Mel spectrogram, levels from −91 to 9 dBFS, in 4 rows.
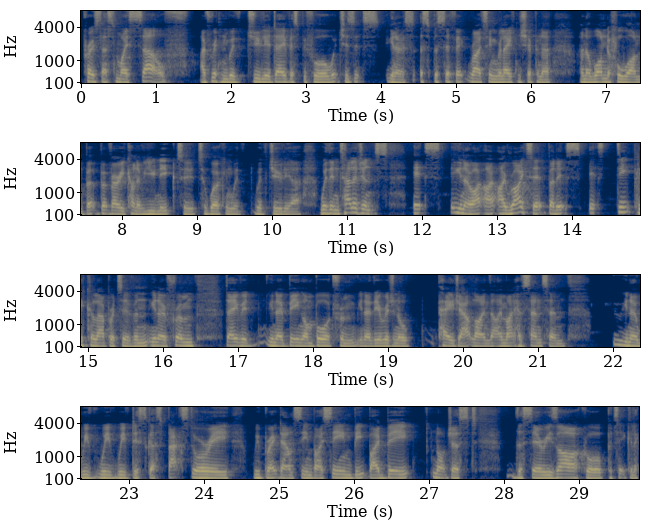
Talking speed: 190 wpm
